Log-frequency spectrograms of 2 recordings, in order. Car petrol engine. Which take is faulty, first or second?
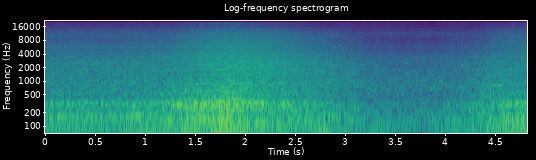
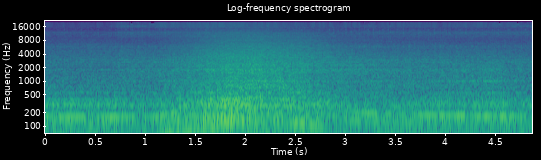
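first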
